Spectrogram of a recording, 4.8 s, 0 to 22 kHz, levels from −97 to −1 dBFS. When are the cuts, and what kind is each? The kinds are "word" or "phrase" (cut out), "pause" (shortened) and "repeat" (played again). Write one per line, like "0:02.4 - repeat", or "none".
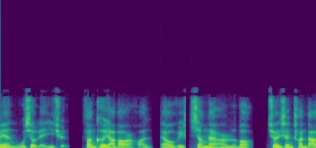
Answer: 0:02.8 - phrase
